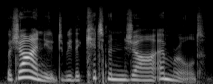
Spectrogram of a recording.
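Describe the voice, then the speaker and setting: A woman playing Sherlock Holmes, a shrewd, commanding gentleman detective with formal, measured phrasing in an old-fashioned radio mystery. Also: medium pitch, sing-song, no room sound, studio quality. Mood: knowing calm.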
